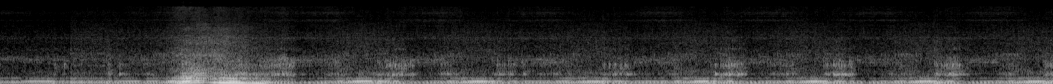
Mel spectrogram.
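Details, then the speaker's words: Supercharged 2ZZ-swapped Toyota MR2 Spyder idling rough with a strong smell. Idle rises and falls up and down over a low rumble, worse with a little throttle, smoother when revved. Owner wonders about 5-month-old gas or a tune issue. "and it's actually kind of idling smoothly but now you can hear it up and down up and down and if I give it a little throttle it might even get a little"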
